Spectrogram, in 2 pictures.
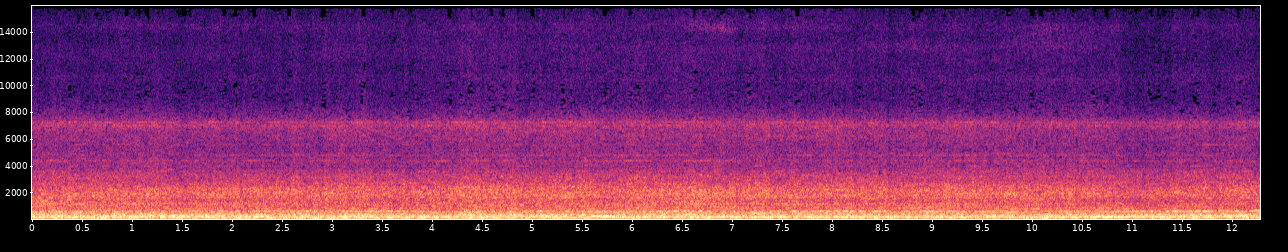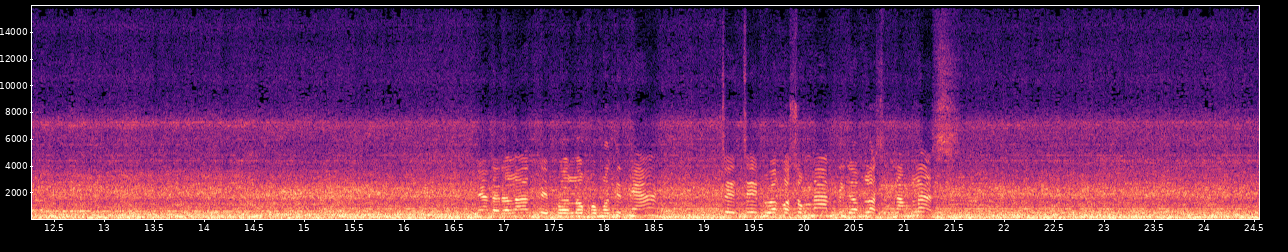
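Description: A train rolls slowly past with a steady rumble in a large echoing station.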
